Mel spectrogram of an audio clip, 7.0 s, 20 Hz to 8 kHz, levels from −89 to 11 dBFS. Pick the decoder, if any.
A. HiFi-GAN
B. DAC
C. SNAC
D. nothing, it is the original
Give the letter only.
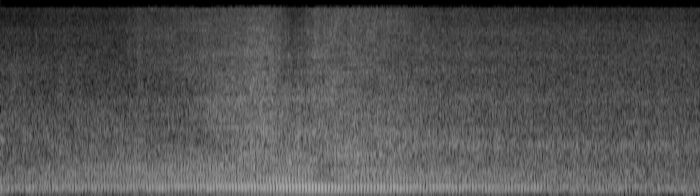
D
